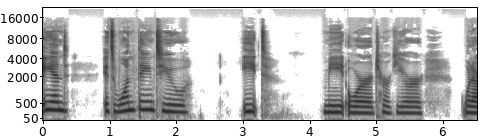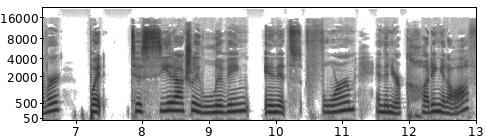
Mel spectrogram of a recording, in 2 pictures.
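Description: A soft-spoken woman with a dark, mellow tone and a fairly high pitch speaks at a very slow pace, with ordinary pitch variation. Long, frequent pauses break up her speech in a very clean recording with a silent background. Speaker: podcast co-host. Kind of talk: casual chat.

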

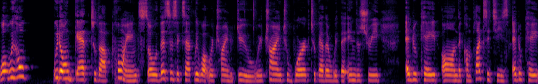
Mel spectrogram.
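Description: On a very clean recording with a silent background, a woman with a Spanish accent speaks at a moderate pace, her fairly high pitch showing ordinary variation. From Mexico. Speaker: solutions architect, engineer. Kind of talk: interview.

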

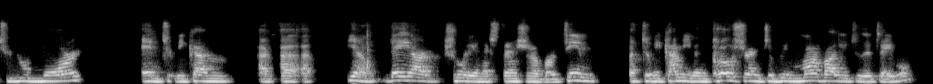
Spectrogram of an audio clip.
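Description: Somewhat breathy, a man with a Spanish accent speaks with fairly even intonation in a dry, close sound with no echo. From Spain, Galicia (Ourense). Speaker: localization manager. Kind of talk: interview conversation.

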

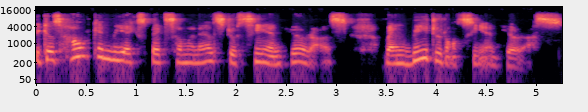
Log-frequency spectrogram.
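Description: A woman with a fairly high pitch and a dark, mellow, somewhat breathy tone talks at a moderate pace. Her intonation is lively, and her loudness swings widely. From India. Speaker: storytelling coach. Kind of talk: interview conversation.

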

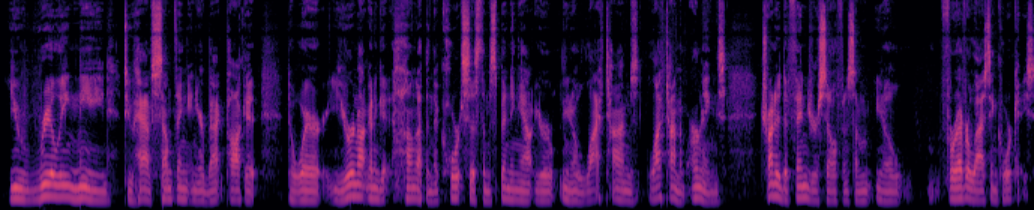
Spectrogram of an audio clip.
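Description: A man with a plain, everyday voice, medium pitch, fairly even intonation and a moderate pace, in a very clean recording with a silent background. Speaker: firearms training business owner, co-host. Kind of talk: radio show co-host chat, explaining ideas. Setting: radio studio. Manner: relaxed, conversational, thoughtful.

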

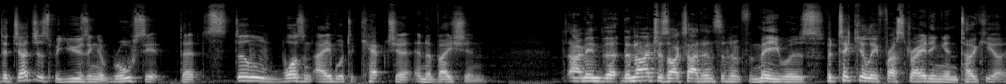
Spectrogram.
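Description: A man with a New Zealand accent speaks at a moderate pace in a fairly high pitch. His pitch variation is ordinary, and music plays in the background. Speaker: barista champion. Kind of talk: interview storytelling.

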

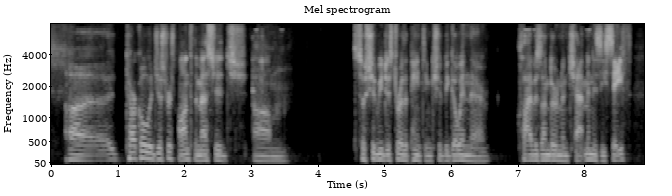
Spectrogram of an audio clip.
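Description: With a normal speaking voice, a man of fairly low pitch talks at a moderate pace, keeping very even loudness and fairly even intonation.

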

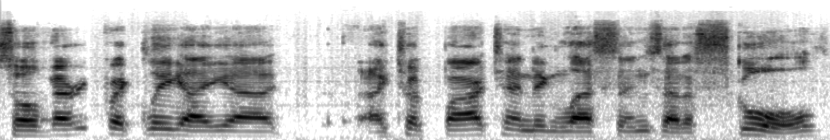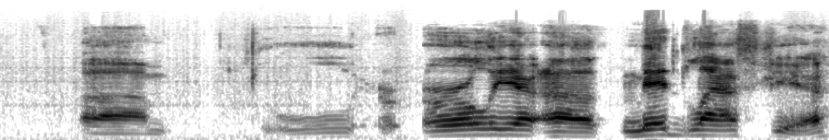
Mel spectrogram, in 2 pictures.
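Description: In a Boston accent, a man talks at a moderate pace with a fairly high pitch and fairly even intonation, recorded dry and close with no echo. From Boston area, Massachusetts. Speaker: guest, actor and former software developer. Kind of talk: casual interview.

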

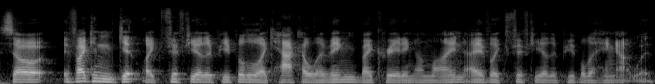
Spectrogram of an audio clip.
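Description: A man's bright, sharp voice, fairly low in pitch, with an American accent and fairly even intonation. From US Northeast, eastern Connecticut. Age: 30s. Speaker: writer on work and life. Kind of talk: podcast interview.

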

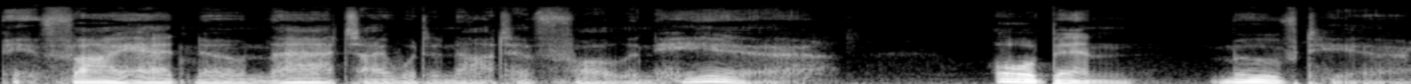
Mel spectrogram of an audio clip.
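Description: In a put-on character voice, a man speaks very slowly at a very deep, low pitch. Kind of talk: archaic, solemn speech. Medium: actual play. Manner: grave, terse.

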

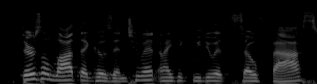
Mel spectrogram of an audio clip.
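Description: Lively intonation marks this woman's fairly quick delivery. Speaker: insurance agent, podcast co-host. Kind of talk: casual chat. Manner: fast talker.

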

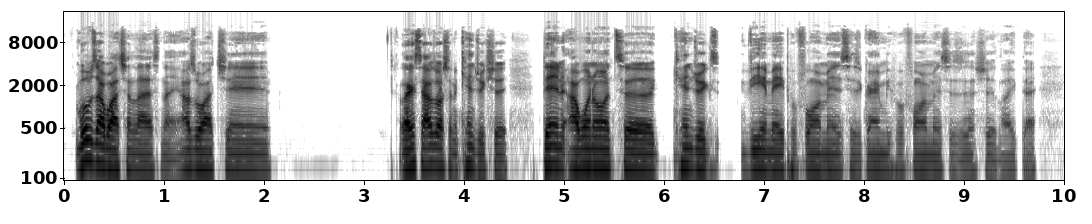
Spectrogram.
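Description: Loudness swings widely as a man talks at a fairly quick pace with medium pitch and fairly even intonation, on a very clean recording with a silent background and a dry, close sound with no echo. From Norfolk, Virginia. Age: 20s. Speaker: podcast host. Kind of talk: casual chat.

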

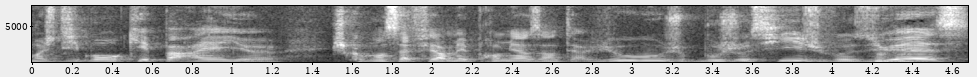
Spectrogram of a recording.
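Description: At a fairly quick pace, a man talks in a somewhat breathy voice at a medium pitch with fairly even intonation. Audible room echo is present. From Cameroon. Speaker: music licensing executive. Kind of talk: casual interview. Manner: halting.

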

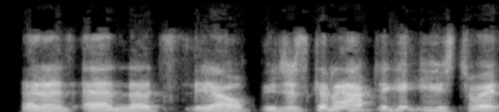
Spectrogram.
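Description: Speaking at a medium pitch with ordinary pitch variation, a woman has an American accent. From US West Coast, San Francisco Bay Area. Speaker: sales trainer and speaker. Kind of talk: casual chat. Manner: animated.

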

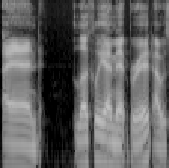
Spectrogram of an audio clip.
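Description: Very deep, low-pitched male voice with an American accent, in a dry, close sound with no echo and a very clean recording with a silent background. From California. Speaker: jiu-jitsu instructor and nonprofit founder. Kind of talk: interview conversation. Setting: studio.

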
